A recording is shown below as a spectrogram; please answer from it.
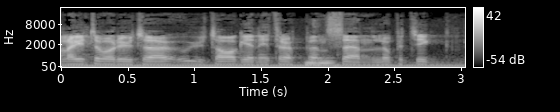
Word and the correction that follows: Lopetegui: Lopetegui eh, tog över, eller så han har ju varit petad sedan EM eh, e egentligen, Juan Fran.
